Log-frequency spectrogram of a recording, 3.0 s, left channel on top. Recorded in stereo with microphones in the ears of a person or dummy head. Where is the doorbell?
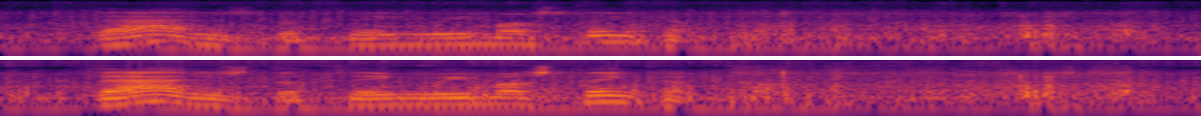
I don't hear a doorbell.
